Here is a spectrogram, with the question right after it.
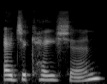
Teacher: In the word education, the stress pattern is that the third syllable has primary stress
